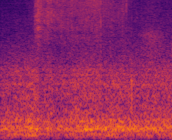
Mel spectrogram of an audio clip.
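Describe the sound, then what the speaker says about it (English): Cooking oil is sprayed in a steady hiss over a pan and a Cuban sandwich, loud and close, in a restaurant kitchen. "We're going to give our pan a nice spray, and then a little spray on top of our Cuban"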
